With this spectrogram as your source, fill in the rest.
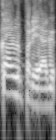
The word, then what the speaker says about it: कर्णप्रयाग: कर्णप्रयाग यहाँ पर कहां, ध्यान रखना, कर्णप्रयाग यहाँ पर, कर्मा नहीं कर्णप्रयाग, ध्यान रखना, कर्णप्रयाग यहाँ पर ध्यान रखना।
